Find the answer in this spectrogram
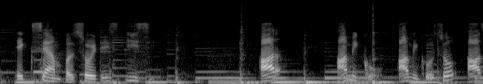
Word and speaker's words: amigo: So letter A pronounce as always R sound, R sound. Amigo, right?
